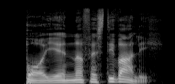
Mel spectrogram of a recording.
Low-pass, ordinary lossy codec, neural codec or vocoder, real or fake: 14.4 kHz; none; none; real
